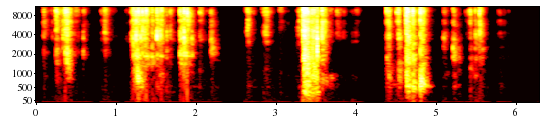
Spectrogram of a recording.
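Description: Foil Pokémon booster pack wrapper crinkling and tearing as it is worked open by hand, in a series of short crackles, the loudest about three and a half seconds in.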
